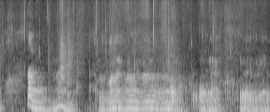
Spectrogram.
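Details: Two sable German Shepherds, adult Duke aged three and puppy Havok aged nine weeks, playing together indoors: a sharp onset into a wavering grumble, then a sustained, evenly pulsing moan-growl for over a second, ending in softer growls.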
